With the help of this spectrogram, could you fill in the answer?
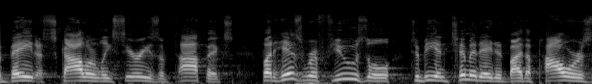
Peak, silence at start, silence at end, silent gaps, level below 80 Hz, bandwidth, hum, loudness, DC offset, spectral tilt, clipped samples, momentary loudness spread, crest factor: -4 dBFS; 0 s; 0 s; none; -50 dBFS; 14 kHz; none; -22 LUFS; under 0.1%; -6 dB/octave; under 0.1%; 8 LU; 18 dB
